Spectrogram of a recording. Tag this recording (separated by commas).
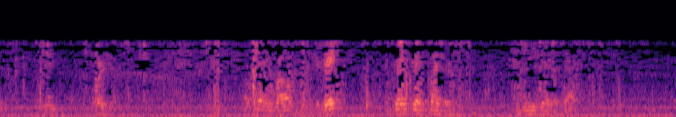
Speech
